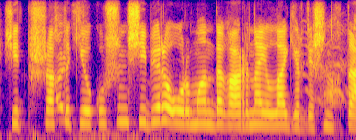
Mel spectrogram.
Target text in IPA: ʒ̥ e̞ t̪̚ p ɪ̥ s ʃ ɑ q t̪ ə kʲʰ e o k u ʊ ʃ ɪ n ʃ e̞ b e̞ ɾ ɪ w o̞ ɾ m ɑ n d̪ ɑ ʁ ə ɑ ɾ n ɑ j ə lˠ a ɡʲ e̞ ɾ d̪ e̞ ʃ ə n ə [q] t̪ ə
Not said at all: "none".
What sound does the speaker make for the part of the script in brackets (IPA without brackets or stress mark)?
q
